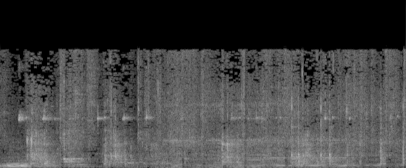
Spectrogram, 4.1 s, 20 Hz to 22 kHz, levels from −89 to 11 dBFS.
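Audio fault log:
No audible faults were found anywhere in this recording.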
